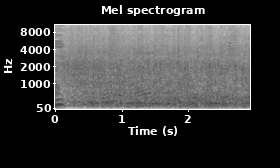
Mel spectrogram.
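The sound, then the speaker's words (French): A large bullring crowd applauds the matador Emilio in a steady, dense wash of clapping that holds at an even, fairly loud level throughout, with faint voices mingled in the noise. “il va être salué, applaudi, Emilio”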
